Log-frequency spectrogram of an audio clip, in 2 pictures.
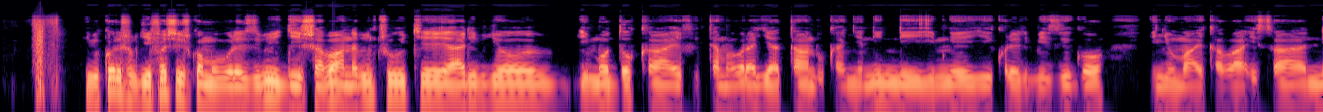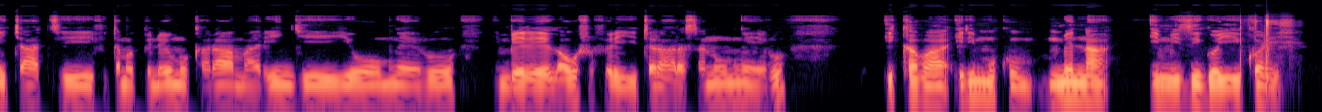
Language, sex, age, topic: Kinyarwanda, male, 25-35, education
